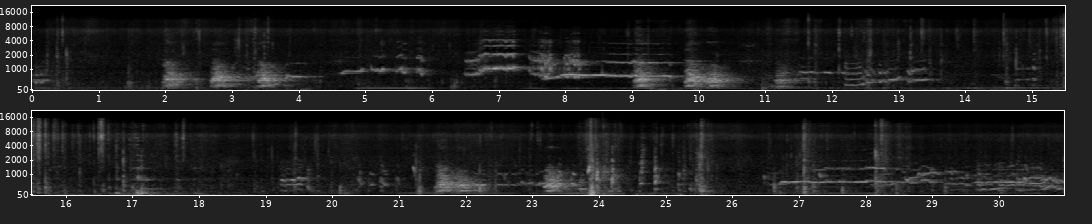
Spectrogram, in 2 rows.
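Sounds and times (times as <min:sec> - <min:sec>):
hens clucking: 0:00.0 - 0:00.6, 0:02.0 - 0:30.9
knocks and clatter: 0:16.6 - 0:18.0.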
